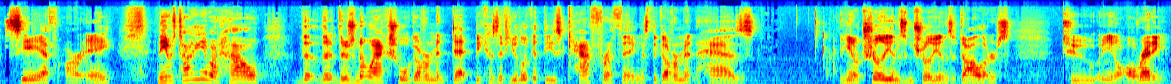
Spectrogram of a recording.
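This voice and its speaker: A young adult man in casual political talk, animated and incredulous, often restarting his sentences. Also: a little high, a little fast. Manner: animated, rising to loud incredulous emphasis; restarts and stammers mid-sentence. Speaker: podcast co-host.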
